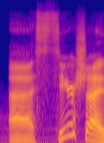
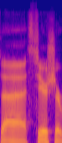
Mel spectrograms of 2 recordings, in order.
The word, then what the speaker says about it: Saoirse: Saoirse is reasonably common, but they've put in a pun. It's normally like, you know, if you think of the actress, Saoirse Ronan, it'd be like Saoi or Se, Saoirse.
